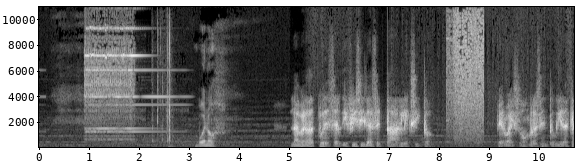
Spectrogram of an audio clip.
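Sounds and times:
phone booth telephone ringing: 0:00.9 - 0:03.1
handset clicks and clatters as it is picked up: 0:02.2 - 0:02.8
speech: 0:03.1 - 0:03.8, 0:05.0 - 0:08.0, 0:09.2 - 0:10.7.

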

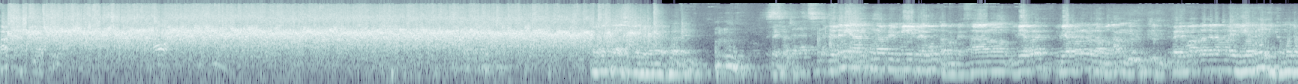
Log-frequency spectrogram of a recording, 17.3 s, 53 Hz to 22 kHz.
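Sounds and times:
audience applause: 0:00.0 - 0:08.9
speech: 0:09.7 - 0:17.3.

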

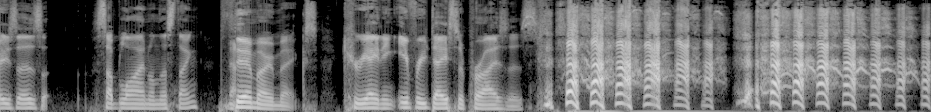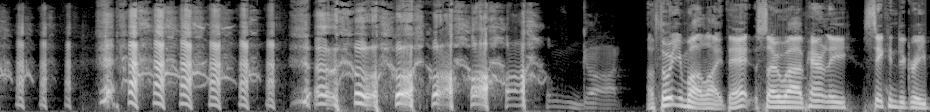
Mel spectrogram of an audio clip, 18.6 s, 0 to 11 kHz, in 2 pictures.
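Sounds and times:
speech: 0:00.0 - 0:18.6
laughter: 0:05.4 - 0:14.7
person coughing and clearing throat: 0:12.2 - 0:14.8.

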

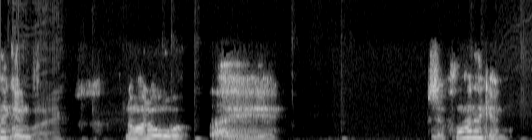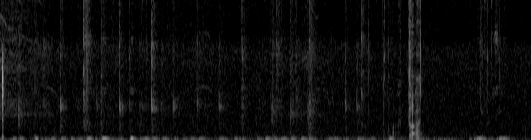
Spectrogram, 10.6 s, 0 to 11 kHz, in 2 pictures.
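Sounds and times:
low hum: 0:00.0 - 0:10.6
speech: 0:00.1 - 0:02.8, 0:04.3 - 0:05.2
computer keyboard typing: 0:05.2 - 0:09.4.

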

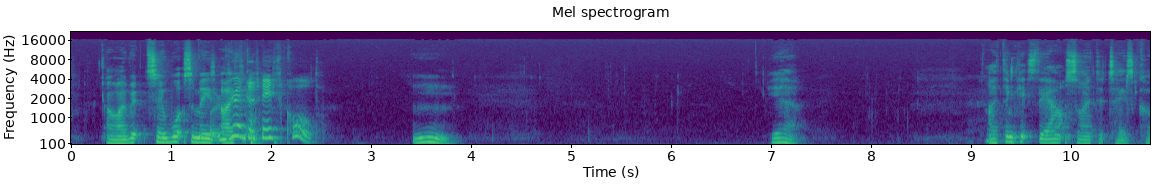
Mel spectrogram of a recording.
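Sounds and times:
speech: 0:00.4 - 0:02.6, 0:03.4 - 0:03.9, 0:07.0 - 0:07.4, 0:09.2 - 0:10.7
person chewing food: 0:04.4 - 0:09.2.

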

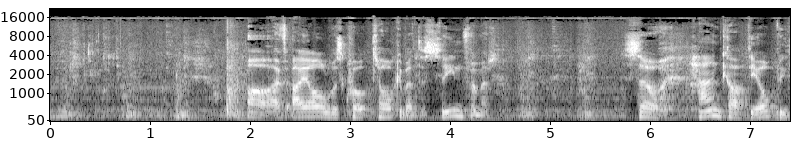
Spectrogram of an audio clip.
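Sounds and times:
water running or being poured: 0:00.2 - 0:00.8
speech: 0:02.0 - 0:04.8, 0:05.8 - 0:07.3.

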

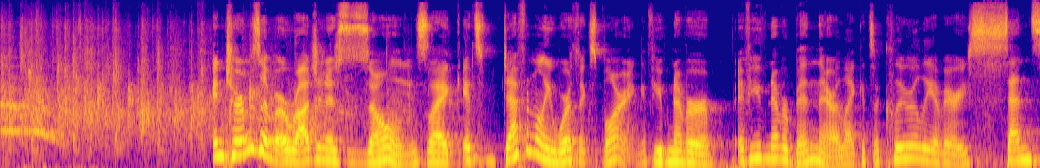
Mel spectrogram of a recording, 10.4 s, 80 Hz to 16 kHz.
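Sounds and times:
audience applause: 0:00.0 - 0:04.3
speech: 0:02.1 - 0:10.3.

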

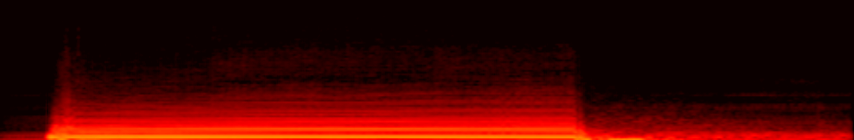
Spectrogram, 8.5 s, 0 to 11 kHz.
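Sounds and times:
lighthouse foghorn blast on the Hill of Howth in Ireland: 0:00.4 - 0:08.5
faint low rumble: 0:05.8 - 0:08.5.

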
